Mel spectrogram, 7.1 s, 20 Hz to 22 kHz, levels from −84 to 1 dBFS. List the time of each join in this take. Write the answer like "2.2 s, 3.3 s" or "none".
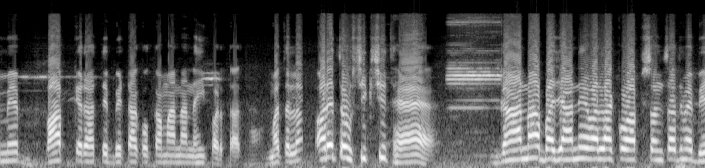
2.8 s

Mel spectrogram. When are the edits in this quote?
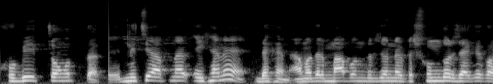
1.1 s, 2.5 s

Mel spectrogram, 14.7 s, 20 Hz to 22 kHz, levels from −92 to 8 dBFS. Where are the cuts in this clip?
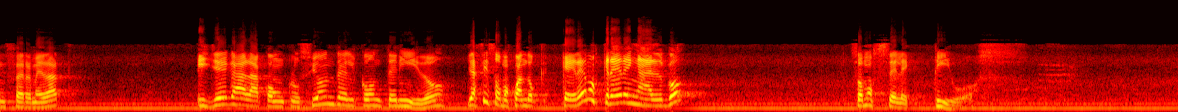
none

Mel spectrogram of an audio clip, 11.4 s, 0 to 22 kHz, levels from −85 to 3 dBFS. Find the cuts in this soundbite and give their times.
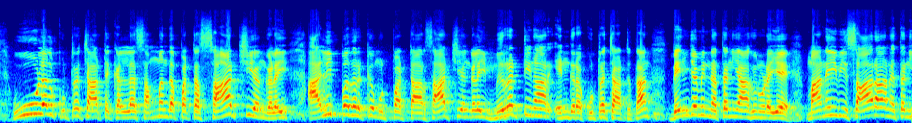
none

